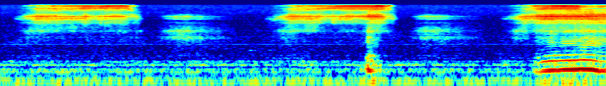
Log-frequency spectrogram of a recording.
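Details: ASMR snoring and light breathing for relaxation: rough, rumbling snores on breathing in, with softer breaths out between, about four breaths in nine seconds; snoring.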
